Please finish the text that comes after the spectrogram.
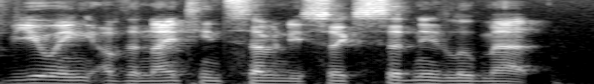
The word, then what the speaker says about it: Lumet: So as we talk about our first viewing of the 1976 Sidney Lumet. It is Lumet, not Lumet. It's Lumet, really?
